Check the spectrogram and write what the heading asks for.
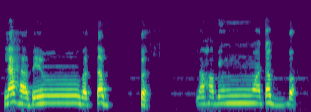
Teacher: And this, quite rightly, you did do qalqala on this, this is a mushaddad ba. When we do qalqala on a mushaddad ba, we have to press down a little bit longer, okay, than a normal qalqala.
